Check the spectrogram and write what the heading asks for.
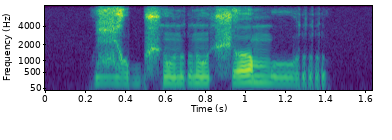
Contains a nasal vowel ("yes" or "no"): yes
